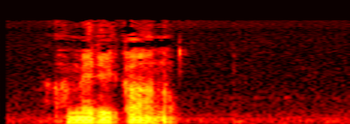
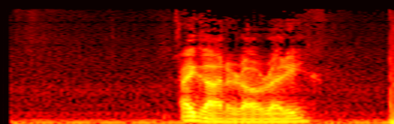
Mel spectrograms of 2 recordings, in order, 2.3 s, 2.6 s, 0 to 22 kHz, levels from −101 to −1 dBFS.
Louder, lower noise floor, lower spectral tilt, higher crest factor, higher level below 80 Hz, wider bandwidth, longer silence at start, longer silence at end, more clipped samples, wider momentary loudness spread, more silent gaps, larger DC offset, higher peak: about the same, -26 LUFS vs -25 LUFS; first, -65 dBFS vs -47 dBFS; about the same, -7 dB/octave vs -7 dB/octave; about the same, 22 dB vs 20 dB; first, -36 dBFS vs -46 dBFS; second, 11.5 kHz vs 14.5 kHz; first, 0.4 s vs 0.1 s; first, 1.2 s vs 0 s; neither; second, 11 LU vs 18 LU; neither; neither; about the same, -6 dBFS vs -8 dBFS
